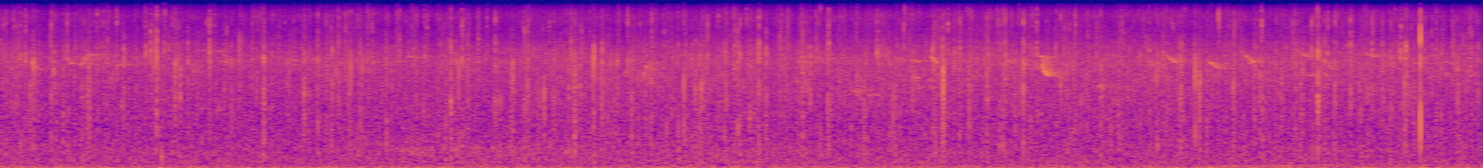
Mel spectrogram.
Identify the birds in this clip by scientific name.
Zosterops japonicus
